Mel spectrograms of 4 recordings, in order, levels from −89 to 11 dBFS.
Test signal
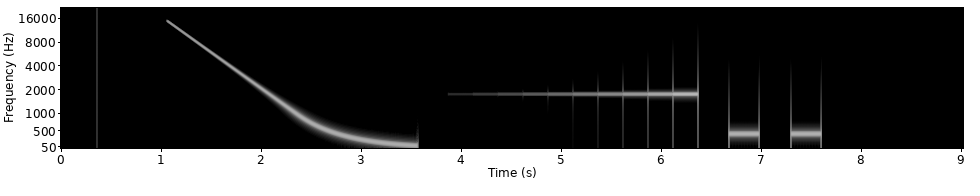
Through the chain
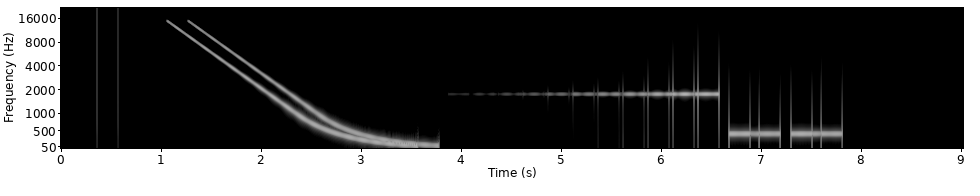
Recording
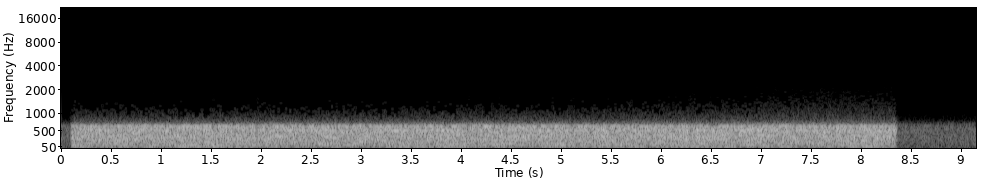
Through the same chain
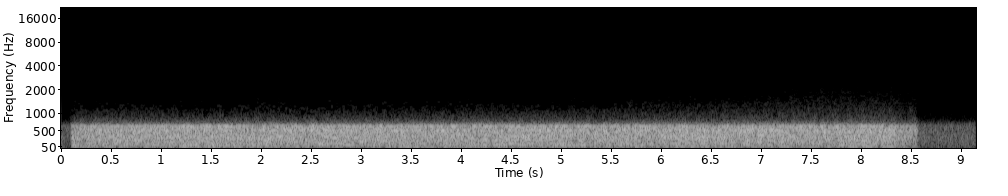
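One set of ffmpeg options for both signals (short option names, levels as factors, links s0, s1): -filter_complex "[0:a]acrossover=split=500[s0][s1];[s0]aeval=exprs='val(0)*(1-0.5/2+0.5/2*cos(2*PI*7.3*n/s))':c=same[s2];[s1]aeval=exprs='val(0)*(1-0.5/2-0.5/2*cos(2*PI*7.3*n/s))':c=same[s3];[s2][s3]amix=inputs=2:normalize=0,asplit=2[s4][s5];[s5]aecho=0:1:210:0.708[s6];[s4][s6]amix=inputs=2:normalize=0"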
